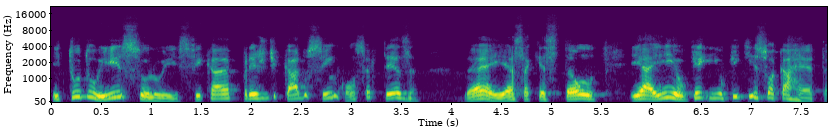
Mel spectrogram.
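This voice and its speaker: A man with a fairly high pitch talks at a fairly slow pace, his pitch swinging very widely. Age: 60s. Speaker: spiritist radio panelist. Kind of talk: radio panel discussion. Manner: hesitant, many fillers.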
